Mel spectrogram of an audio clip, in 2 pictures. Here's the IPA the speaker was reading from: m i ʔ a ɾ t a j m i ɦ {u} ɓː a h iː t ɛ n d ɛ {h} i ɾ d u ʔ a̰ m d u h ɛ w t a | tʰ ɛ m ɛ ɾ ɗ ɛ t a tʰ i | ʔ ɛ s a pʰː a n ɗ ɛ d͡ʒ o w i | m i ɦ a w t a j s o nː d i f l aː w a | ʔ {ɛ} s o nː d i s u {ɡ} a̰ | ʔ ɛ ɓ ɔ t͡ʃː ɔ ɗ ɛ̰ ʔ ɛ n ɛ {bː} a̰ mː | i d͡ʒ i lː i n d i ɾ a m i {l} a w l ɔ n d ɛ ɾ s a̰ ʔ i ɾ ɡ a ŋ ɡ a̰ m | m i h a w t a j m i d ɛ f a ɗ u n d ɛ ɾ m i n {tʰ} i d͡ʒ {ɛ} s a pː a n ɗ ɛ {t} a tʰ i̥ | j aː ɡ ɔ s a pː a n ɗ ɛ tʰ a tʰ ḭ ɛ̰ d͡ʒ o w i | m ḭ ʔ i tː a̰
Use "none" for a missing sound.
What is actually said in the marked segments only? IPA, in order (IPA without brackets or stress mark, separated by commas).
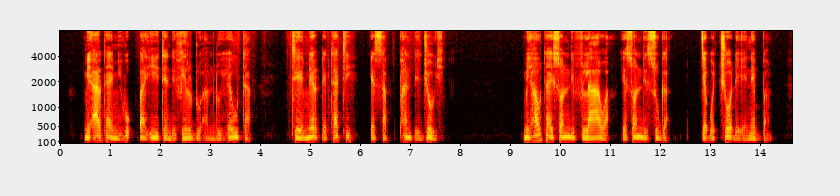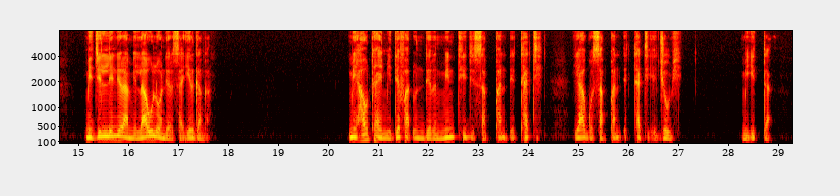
u, f, ɛ, ɡ, bː, l, tʰ, i, tʰ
